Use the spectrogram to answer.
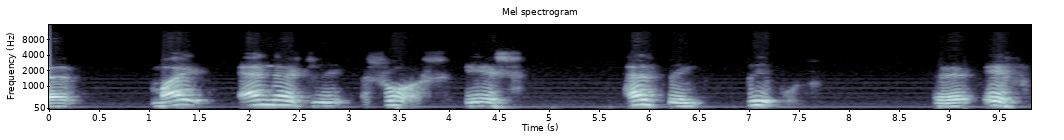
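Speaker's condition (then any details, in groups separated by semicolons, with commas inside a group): ALS, primary lateral sclerosis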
